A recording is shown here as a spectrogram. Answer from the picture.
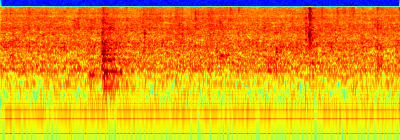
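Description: Chicken breasts and vegetables frying in a skillet: a steady sizzle with two small pops.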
